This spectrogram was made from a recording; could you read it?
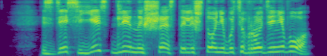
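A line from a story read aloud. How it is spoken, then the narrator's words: Shouting. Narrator (Russian): закричал Энди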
